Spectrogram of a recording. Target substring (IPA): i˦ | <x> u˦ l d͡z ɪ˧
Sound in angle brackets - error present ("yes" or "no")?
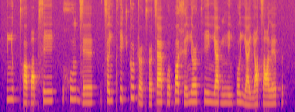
no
